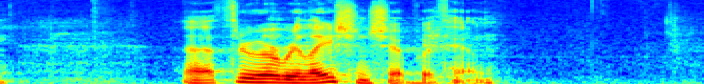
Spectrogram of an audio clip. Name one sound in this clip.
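A man speaks calmly into a nearby microphone.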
